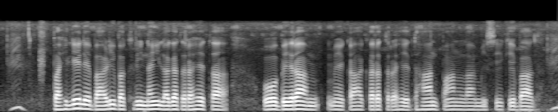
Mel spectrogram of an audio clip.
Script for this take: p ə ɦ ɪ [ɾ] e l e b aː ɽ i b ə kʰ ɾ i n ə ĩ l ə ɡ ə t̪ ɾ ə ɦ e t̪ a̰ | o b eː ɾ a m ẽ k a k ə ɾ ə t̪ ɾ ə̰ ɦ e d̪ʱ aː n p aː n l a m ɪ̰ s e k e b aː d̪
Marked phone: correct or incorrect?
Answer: incorrect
